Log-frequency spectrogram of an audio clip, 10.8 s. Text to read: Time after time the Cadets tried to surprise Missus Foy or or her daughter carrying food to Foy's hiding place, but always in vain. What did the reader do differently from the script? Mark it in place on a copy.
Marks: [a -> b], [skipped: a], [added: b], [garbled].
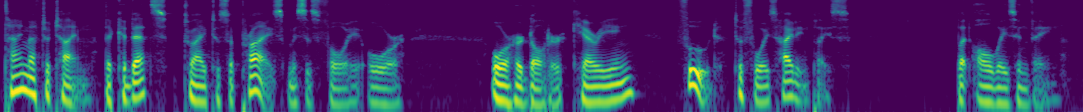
Time after time the Cadets tried to surprise Missus Foy or or her daughter carrying food to Foy's hiding place, but always in vain.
